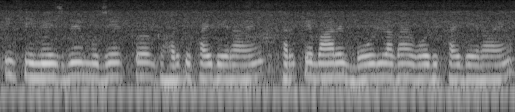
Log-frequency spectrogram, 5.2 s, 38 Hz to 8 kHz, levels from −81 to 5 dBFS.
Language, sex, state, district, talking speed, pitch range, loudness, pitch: Hindi, female, Bihar, Begusarai, 255 wpm, 180-195 Hz, -22 LUFS, 190 Hz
